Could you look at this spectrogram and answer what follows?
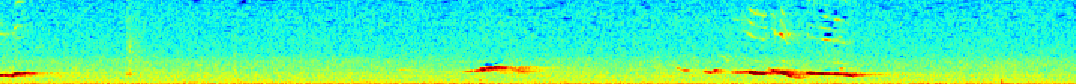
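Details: Oriole singing by a window it repeatedly knocks on; a brief whistle, a sharp tap, then a longer mellow warbled phrase of slurred whistled notes, with another faint tap near the end, indoors.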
